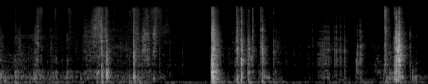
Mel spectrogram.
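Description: Clear plastic packaging crackling and crinkling as a boxed model is unpacked: the cardboard box slid open and the plastic blister tray and bag handled, in a run of sharp crackles, loudest about two seconds in and near the end.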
